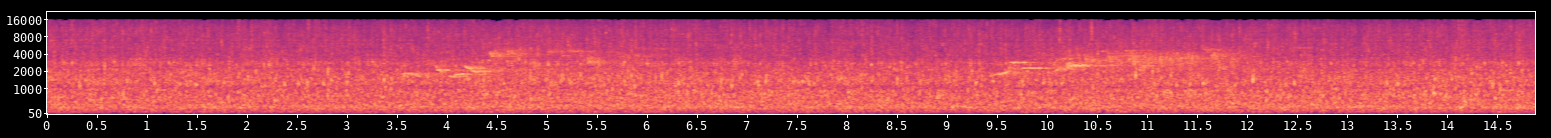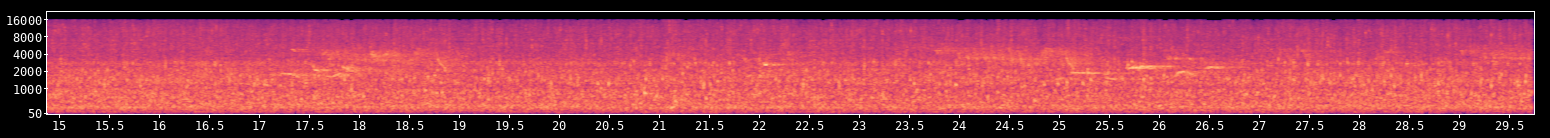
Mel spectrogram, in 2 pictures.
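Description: Steady running, trickling water, like a stream, with a few short high chirps every several seconds.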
